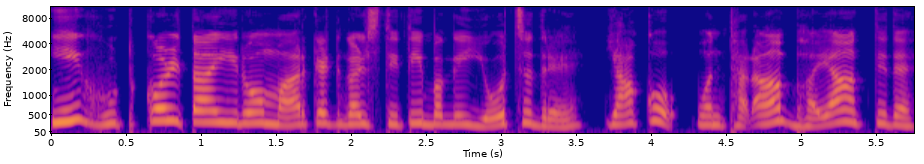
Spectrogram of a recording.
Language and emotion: Kannada, fearful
